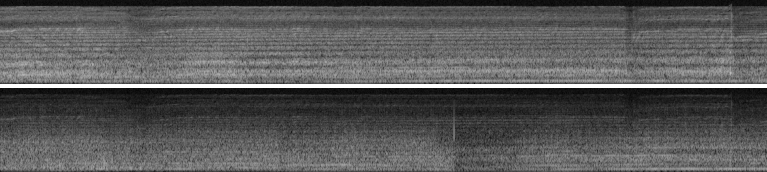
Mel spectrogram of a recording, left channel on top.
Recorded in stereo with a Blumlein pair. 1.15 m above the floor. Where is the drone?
50° left; by 7.7 s 55° left.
